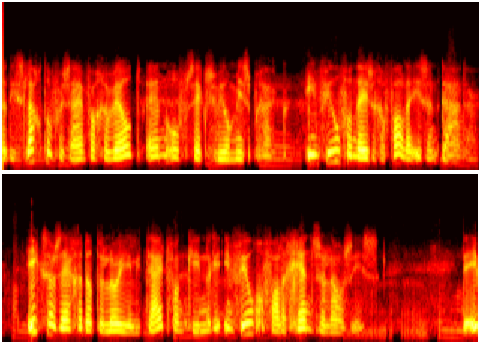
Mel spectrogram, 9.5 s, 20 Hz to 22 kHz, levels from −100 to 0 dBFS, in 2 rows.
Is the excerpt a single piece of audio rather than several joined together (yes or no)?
no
